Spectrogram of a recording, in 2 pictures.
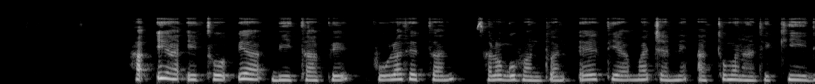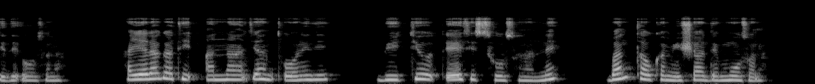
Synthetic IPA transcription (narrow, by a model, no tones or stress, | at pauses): hɐʔɪjɐʔɪt̪ʰo̞ːpʼːɪjabiːt̪ːaːpːɛ | pʰuːlɐt̪ɛt͡sːɐn | sɐlɔɡʊfɐnt̪ːʊwɐneːt̪ːɪjamɐt͡ʃʼːɐnːɛɐt̪ːʊmɐnaːt̪ɪkʰiːd̪ɪd̪ɛʔo̞ːsɔnɐ | hɐjɛlɐɡɐt̪ɪɐnːaːt͡ʃʼɪjɐnt̪ʼo̞ːnɪd̪ɪ | biːt̪ːɪjot̪ʼe̞ːsɪsːo̞ːsɔnɐnːɛ | bɐnt̪ːɐwkːɐmiːʃːaːd̪ɛmːo̞ːsɔnɐ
